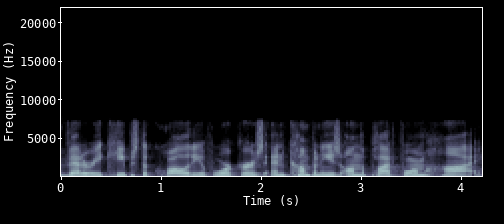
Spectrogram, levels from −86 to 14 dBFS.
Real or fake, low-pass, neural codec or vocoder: real; 7.2 kHz; none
